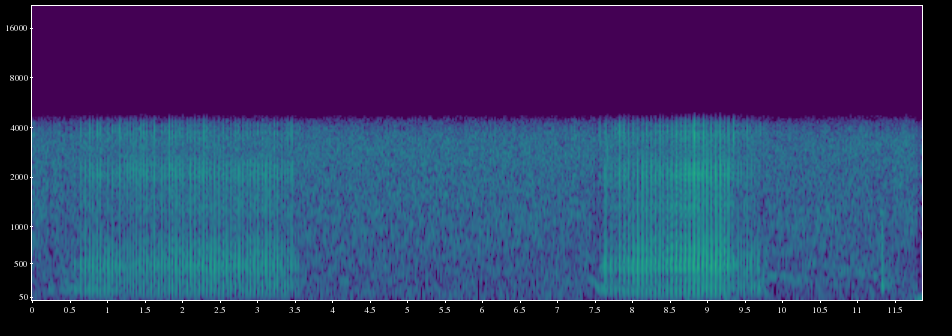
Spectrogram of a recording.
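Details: Two long, buzzing snores about three seconds each, several seconds apart, from Kirby sleeping on the couch.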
